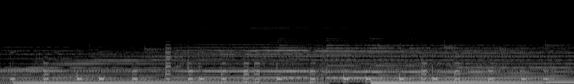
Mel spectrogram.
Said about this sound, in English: listening to that buzz being endlessly draped around you can eventually lead to false messages being played back to you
